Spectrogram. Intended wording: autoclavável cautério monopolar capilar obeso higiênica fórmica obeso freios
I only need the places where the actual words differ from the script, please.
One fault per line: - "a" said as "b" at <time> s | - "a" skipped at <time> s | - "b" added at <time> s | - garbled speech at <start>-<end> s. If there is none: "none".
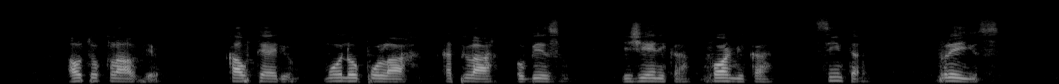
- "obeso" said as "cinta" at 8.1 s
